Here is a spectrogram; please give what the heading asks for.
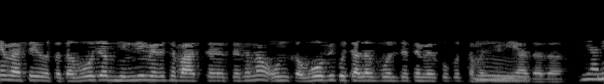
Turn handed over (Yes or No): Yes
